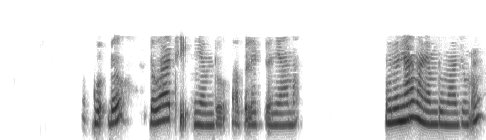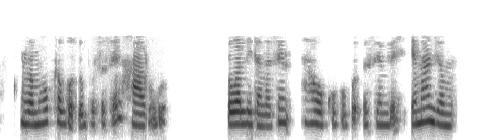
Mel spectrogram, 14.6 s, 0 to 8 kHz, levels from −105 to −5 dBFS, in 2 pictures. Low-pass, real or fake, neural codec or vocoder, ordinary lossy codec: 7.2 kHz; fake; codec, 16 kHz, 4 kbps, X-Codec, WavLM features, trained on Multilingual LibriSpeech; AAC, 16 kbps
